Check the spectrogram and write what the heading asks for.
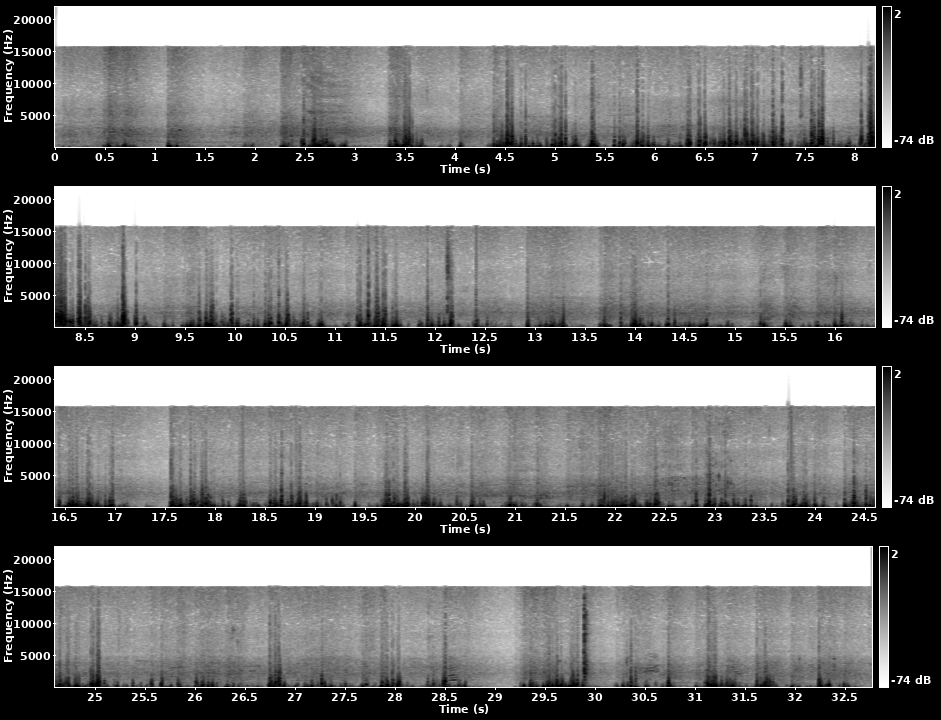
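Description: Wind buffeting the camera's microphone in loud, uneven gusts, with ocean surf beneath.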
